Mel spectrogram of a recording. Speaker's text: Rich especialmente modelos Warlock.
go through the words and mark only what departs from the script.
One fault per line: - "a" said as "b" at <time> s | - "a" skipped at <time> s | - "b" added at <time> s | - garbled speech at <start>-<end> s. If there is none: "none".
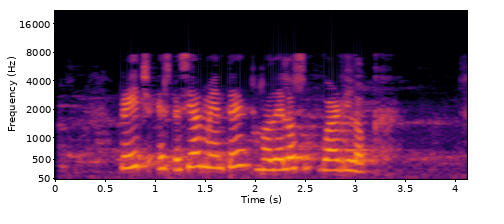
none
